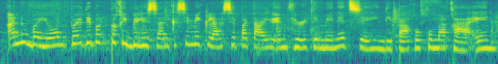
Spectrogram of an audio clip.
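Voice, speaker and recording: A woman's voice: sits high, steady tone, a little fast, background noise, close to an everyday voice. A woman playing a sassy, emphatic young college student with a Filipino accent in a radio drama. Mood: impatient. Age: young adult. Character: sassy young female student who secretly sees spirits. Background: music bed.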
